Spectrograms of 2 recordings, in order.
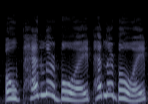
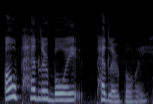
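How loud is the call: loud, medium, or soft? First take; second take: medium; soft. First: It is said a little louder than normal. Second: It is said at a normal, soft volume.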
